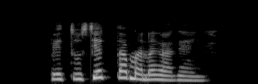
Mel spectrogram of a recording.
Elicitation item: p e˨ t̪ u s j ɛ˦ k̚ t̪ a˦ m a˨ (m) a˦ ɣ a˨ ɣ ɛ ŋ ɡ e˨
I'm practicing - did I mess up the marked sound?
yes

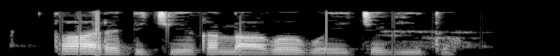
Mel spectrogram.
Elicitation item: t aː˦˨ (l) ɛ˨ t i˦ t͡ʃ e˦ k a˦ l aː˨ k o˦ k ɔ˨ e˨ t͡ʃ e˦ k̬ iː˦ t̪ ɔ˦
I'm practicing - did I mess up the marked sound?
yes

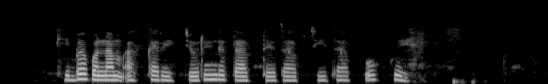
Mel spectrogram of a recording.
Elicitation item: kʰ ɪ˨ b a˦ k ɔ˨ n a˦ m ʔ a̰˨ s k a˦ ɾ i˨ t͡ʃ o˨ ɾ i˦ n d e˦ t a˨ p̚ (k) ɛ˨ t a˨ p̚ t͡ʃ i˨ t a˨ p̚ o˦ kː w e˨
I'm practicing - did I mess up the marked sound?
yes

